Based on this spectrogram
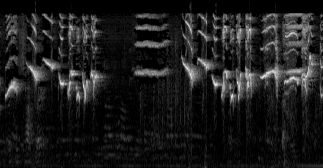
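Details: Oriental magpie-robin pouring out a varied song to trigger singing in others of its kind: rapid whistled phrases, downward slurs and harsh chips, a brief pause midway, then more fast notes.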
